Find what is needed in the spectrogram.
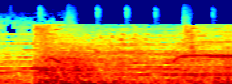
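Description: Film soundtrack: music with a sudden crash about half a second in, then a rising tone near the end that settles into a steady high note.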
